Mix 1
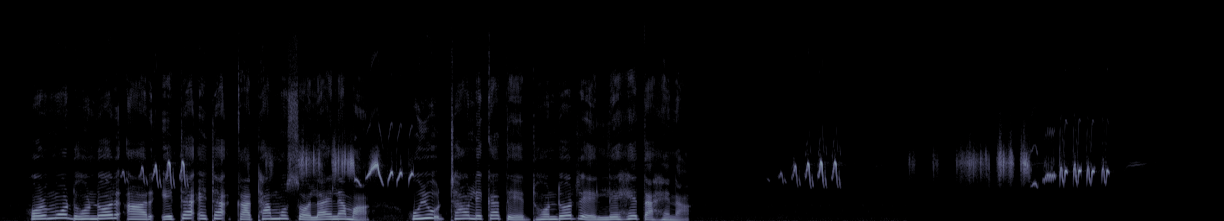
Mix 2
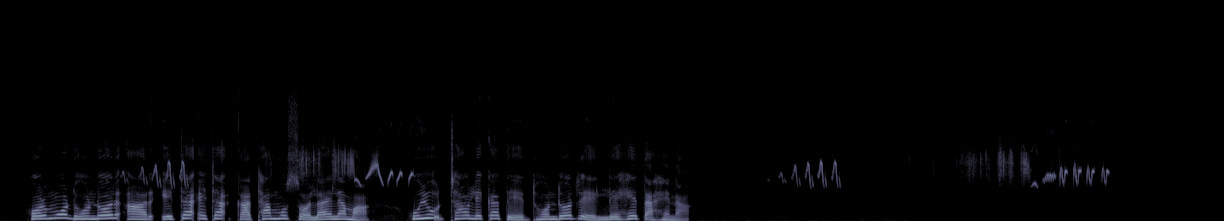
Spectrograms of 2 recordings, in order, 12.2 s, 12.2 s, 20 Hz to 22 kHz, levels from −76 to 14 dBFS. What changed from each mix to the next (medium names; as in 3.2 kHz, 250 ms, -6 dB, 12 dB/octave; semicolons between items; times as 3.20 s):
background: add peaking EQ 5.7 kHz -10 dB 0.41 oct; master: add distance through air 68 m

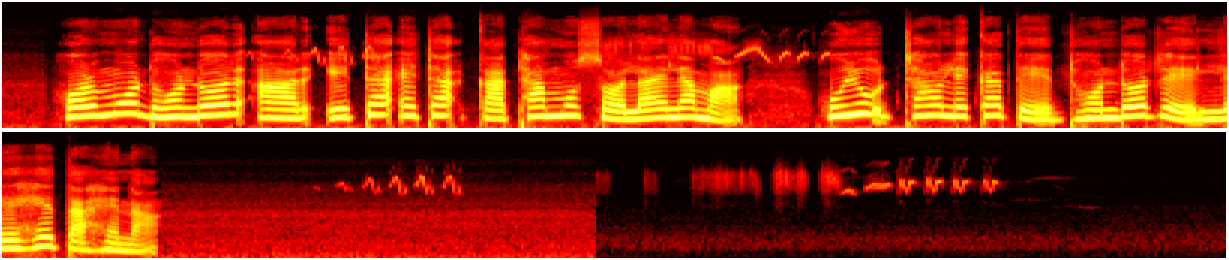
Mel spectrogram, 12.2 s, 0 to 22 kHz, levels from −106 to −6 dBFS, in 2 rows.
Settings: speech +7.0 dB; background: add treble shelf 3.5 kHz -10 dB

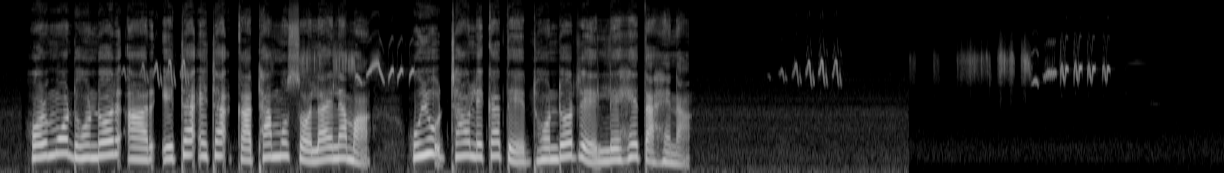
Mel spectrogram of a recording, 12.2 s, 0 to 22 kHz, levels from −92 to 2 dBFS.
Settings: speech -6.0 dB; master: remove distance through air 68 m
